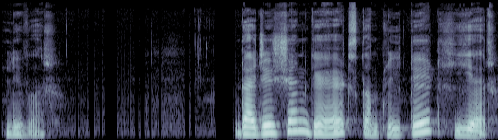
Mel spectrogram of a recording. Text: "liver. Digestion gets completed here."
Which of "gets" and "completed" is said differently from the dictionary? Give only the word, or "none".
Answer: none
